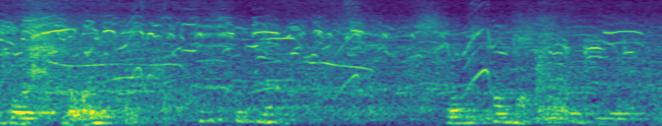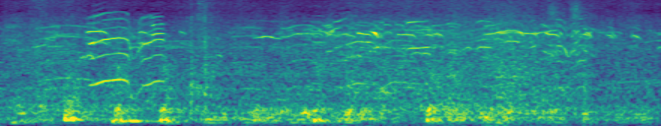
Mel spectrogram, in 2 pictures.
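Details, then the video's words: A flock of northern lapwings calls over one another at WWT Slimbridge, Gloucestershire, while a common snipe feeds nearby: a constant tangle of wheezy, slurred whistles sweeping up and down, with a few murmured human words underneath. "accompanied by a cacophony of Lapwings"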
